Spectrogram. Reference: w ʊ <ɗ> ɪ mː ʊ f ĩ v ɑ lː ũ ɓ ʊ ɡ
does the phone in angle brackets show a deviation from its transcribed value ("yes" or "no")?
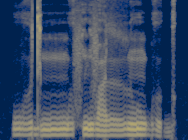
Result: yes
